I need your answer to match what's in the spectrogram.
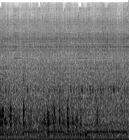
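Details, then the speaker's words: Old Mercedes idling after power steering fix; previous brutal screech and heavy steering gone, now turns with one finger; steady low idle, no squeal, a few soft knocks. "Also besser kann es ja eigentlich gar nicht laufen. Mit einem Finger kann ich den Kram drehen. Also ein Problem definitiv gelöst."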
